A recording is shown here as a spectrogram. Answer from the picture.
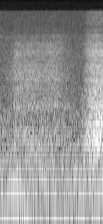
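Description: Quiet, slow breathing of a person resting in child's pose: one long soft breath, then a louder breath near the end.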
